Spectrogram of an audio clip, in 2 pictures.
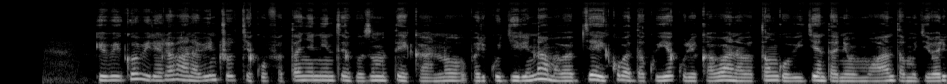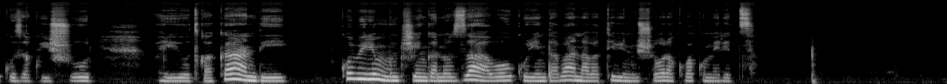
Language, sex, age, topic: Kinyarwanda, female, 18-24, education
